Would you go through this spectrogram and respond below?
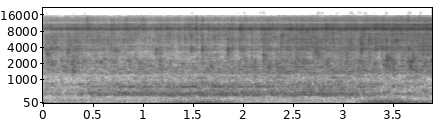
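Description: Cold water runs steadily from a tap, a soft, even hiss of flow with no talk over it.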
